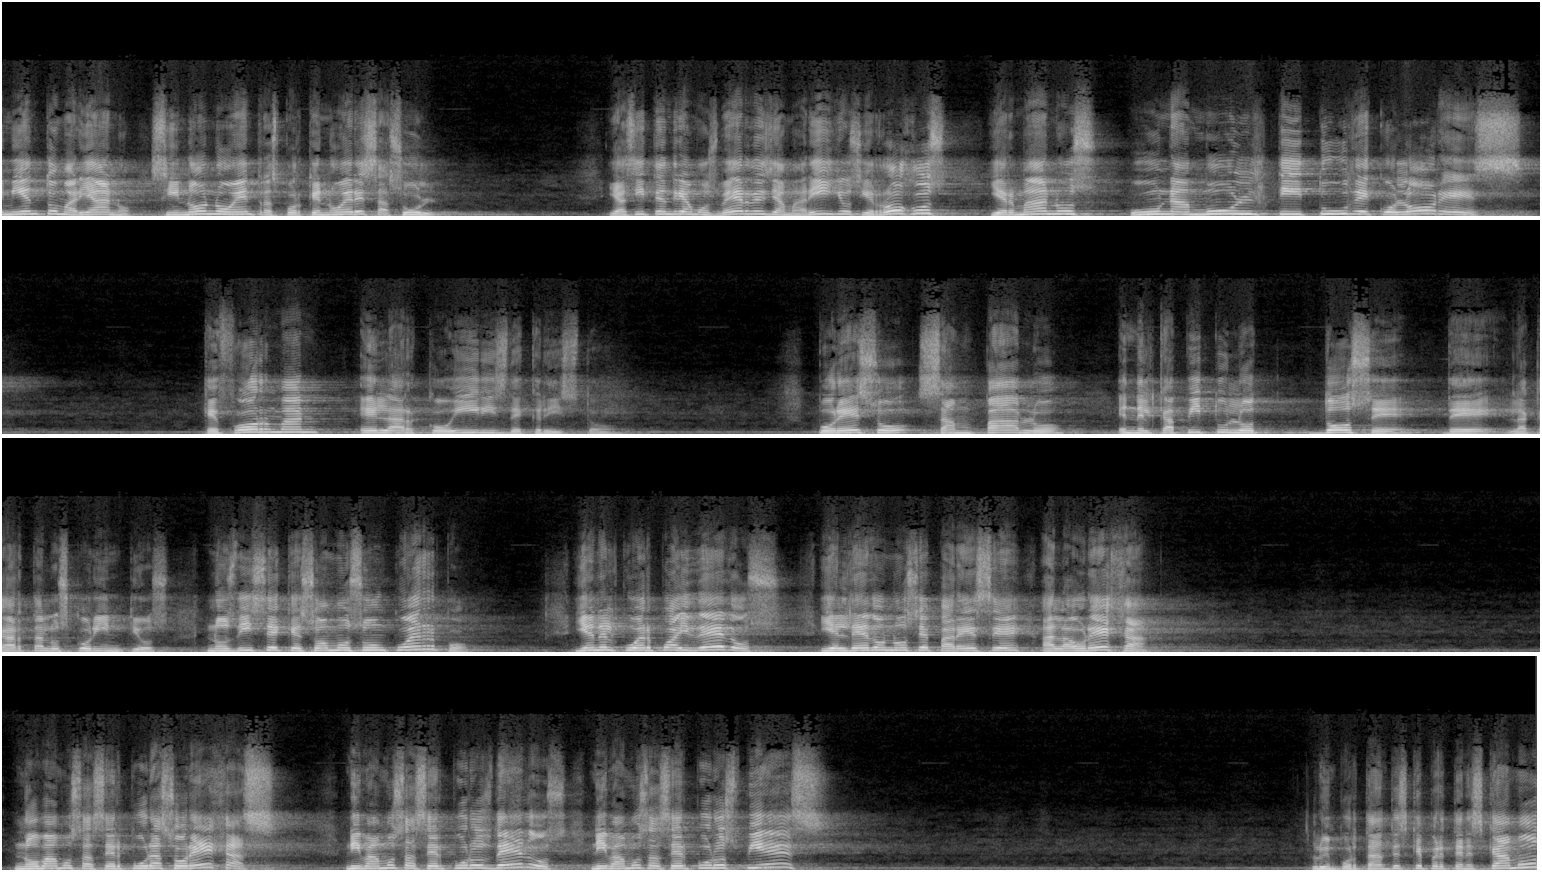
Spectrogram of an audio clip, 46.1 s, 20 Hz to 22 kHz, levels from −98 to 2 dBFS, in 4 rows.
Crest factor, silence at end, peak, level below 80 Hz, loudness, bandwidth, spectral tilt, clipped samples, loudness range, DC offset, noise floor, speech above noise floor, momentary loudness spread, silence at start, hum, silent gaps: 20 dB; 0 s; -4 dBFS; -44 dBFS; -22 LUFS; 13.5 kHz; -3.5 dB/octave; under 0.1%; 6 LU; under 0.1%; -59 dBFS; 37 dB; 9 LU; 0 s; none; none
